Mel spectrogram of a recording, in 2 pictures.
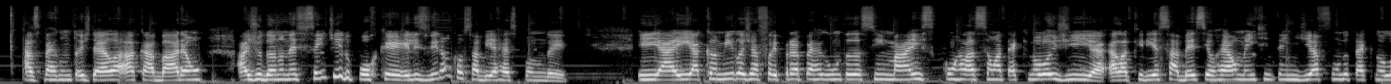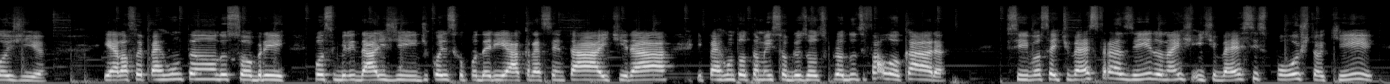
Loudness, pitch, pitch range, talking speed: -13 LUFS, 220 Hz, 210-235 Hz, 155 wpm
